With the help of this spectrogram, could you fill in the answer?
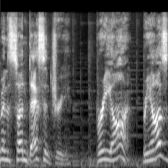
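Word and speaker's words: Brionne: the sun dessentry Breon brion's name could be a reference to Beyonce and Rihanna since it's pronounced Brion and also Brienne is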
